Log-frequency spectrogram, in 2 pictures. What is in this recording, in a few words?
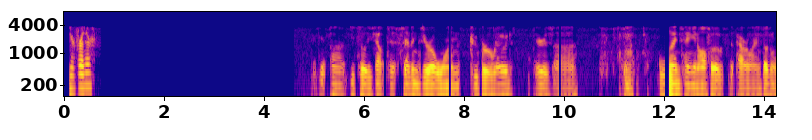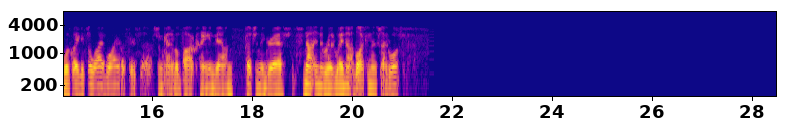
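Raleigh Police Southeast District Dispatch, p25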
